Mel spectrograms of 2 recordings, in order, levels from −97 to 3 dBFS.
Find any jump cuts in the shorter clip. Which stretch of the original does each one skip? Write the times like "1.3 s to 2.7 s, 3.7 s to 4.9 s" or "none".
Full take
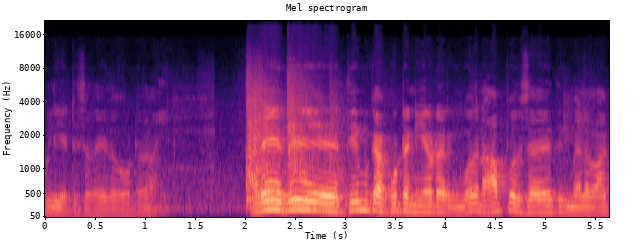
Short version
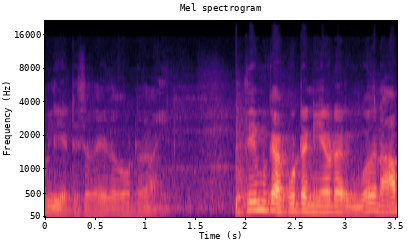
2.0 s to 3.0 s

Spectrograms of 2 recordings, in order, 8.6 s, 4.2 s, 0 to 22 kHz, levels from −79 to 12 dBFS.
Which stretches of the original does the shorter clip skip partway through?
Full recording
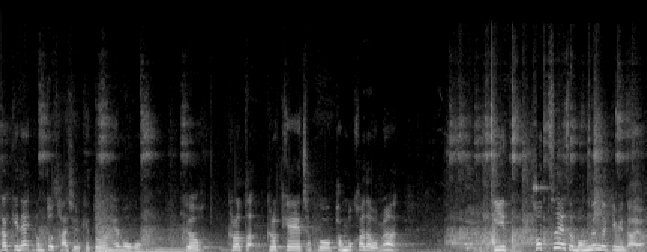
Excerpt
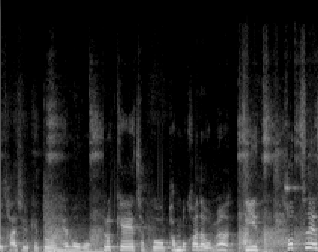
1.9 s to 3.5 s, 5.3 s to 6.4 s

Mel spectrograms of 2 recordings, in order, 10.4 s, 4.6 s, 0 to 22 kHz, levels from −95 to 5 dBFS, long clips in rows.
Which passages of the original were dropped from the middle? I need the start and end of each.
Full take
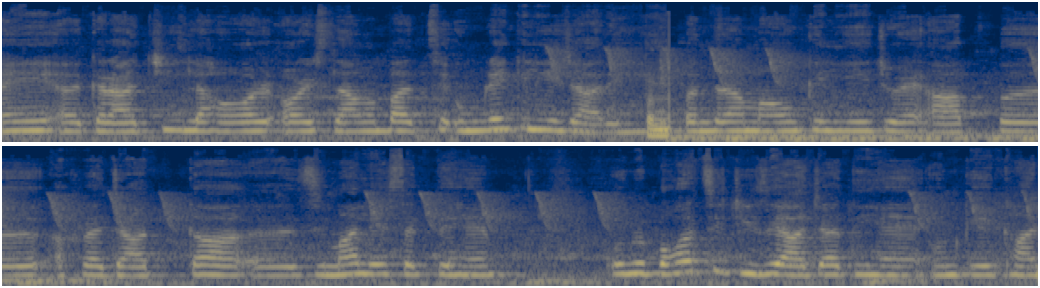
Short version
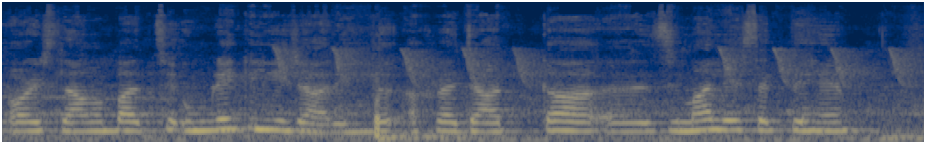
3.3 s to 5.3 s

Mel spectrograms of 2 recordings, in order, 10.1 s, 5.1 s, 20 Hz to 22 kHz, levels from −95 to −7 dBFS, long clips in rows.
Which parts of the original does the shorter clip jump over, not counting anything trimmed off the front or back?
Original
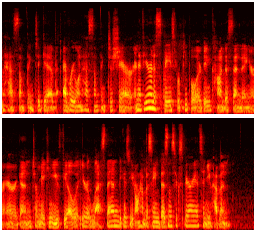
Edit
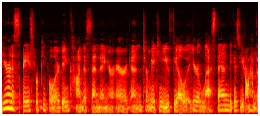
none

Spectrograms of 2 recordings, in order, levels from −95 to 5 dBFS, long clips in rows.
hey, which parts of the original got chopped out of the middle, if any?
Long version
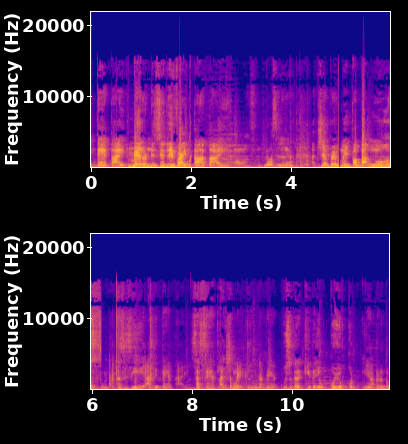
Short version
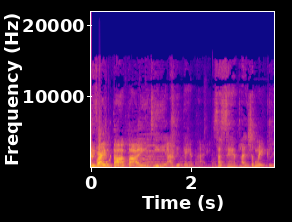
2.8 s to 6.7 s

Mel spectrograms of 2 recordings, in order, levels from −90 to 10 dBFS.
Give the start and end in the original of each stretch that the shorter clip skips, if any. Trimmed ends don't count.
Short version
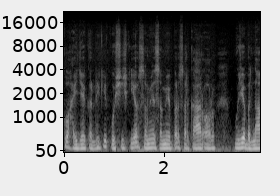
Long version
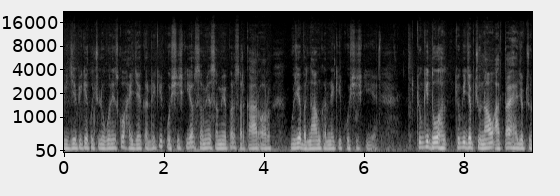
none

